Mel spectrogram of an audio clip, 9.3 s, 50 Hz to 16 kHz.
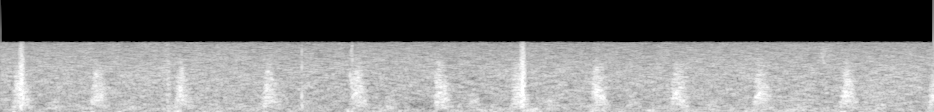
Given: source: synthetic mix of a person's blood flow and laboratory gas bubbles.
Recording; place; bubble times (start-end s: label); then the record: Doppler ultrasound of blood flow; subclavian vein
2.99-3.08 s: bubbles
3.48-3.59 s: bubbles
3.64-3.71 s: bubbles
From the record:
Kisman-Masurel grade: 211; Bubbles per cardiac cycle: several, 3 to 8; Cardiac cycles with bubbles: 1 to 10%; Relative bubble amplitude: barely perceptible (0.100 to 0.250); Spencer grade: 1 (occasional bubble signal discernible with the cardiac motion signal, with majority of cardiac periods free of bubbles); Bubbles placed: anywhere in the cardiac cycle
